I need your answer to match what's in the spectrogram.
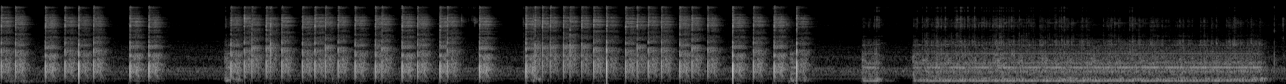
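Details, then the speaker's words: DIY CNC EDM machine cutting in tap water dielectric, electrode motor not turning, CNC struggling to maintain gap distance; sharp snaps in uneven bursts with long gaps, then a steady buzz; owner suspects too much capacitance causing big, infrequent sparks; irregular discharges. "tells me that we're gonna have to change this a little bit I think I've got too much capacitance it's causing too big of a bang and not often so I think more capacitance actually bit me in the butt"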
